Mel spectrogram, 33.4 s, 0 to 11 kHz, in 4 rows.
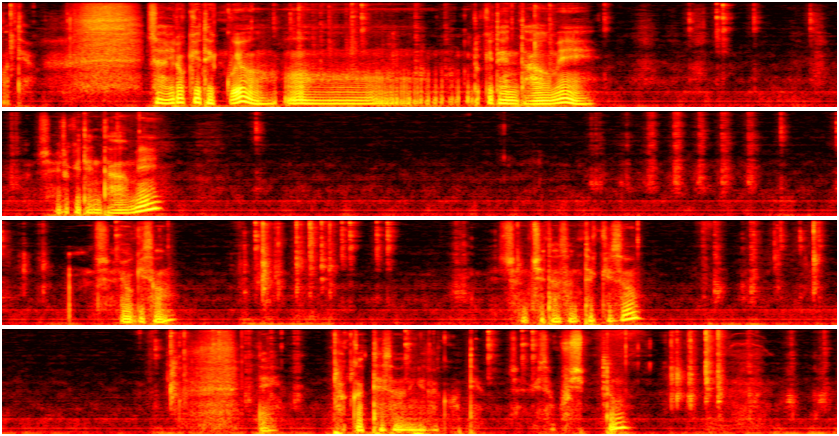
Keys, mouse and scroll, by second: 2.7 shift+middle click, 3.2 space, 5.2 Escape, 16.8 q, 19.2 Escape, 19.6 space, 21.8 ctrl+a, 24.4 shift+middle click, 26.7 Escape, 28.3 q, 31.7 9, 32.0 Return.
